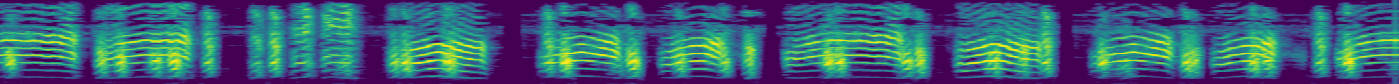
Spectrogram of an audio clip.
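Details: Pied triller lure sound for trapping, a noisy busy chatter: harsh, buzzy bursts of rapid downslurred notes repeated in quick irregular sequence with short pauses; no other sounds.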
